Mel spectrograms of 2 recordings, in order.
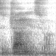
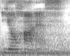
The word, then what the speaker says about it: Johannes: It's Johnny's one. It's Johannes. Yes, that's correct. It's pronounced Johannes.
